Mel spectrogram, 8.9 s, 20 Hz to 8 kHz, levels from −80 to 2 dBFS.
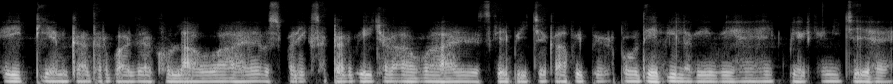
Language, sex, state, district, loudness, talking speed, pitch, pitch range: Hindi, male, Uttar Pradesh, Etah, -20 LUFS, 190 wpm, 115 Hz, 110-120 Hz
